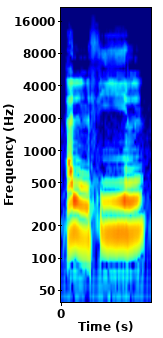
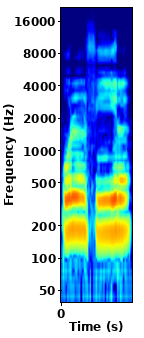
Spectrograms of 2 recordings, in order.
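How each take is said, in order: First: The word begins with an a vowel. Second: The word begins with a u vowel. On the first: The speaker calls it right. "Dibaca a" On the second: The speaker calls it wrong. "bukan ul-fil"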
